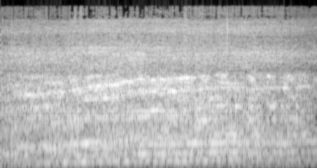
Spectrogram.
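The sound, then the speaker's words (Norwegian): An electric self-balancing Segway, ridden standing and steered by leaning the body forward or sideways, drives along with a steady, buzzing motor whine over a rolling hum. It holds an even loudness for the full four seconds with no talking. “Det du hører her er en ståhjuling, et sjølbalanserende kjøretøy som snart blir lov å bruke i Norge.”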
